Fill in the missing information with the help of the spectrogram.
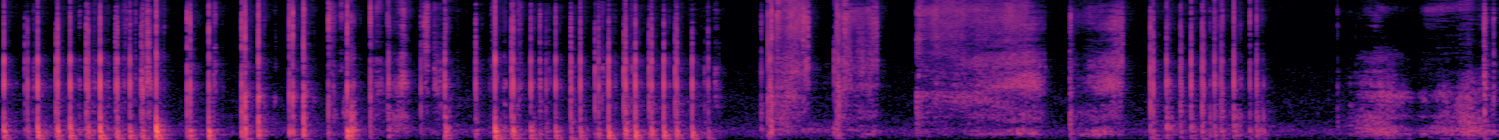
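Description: Long pointed nails tap and scratch across the coated paper cover of a glossy Vogue magazine lying flat. For the first half there are rapid, dense, crisp clicking taps. Then come longer, bright, hissing scratch strokes mixed with sparser taps, and the taps die out quickly with almost no ring.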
